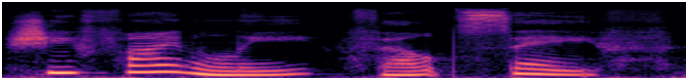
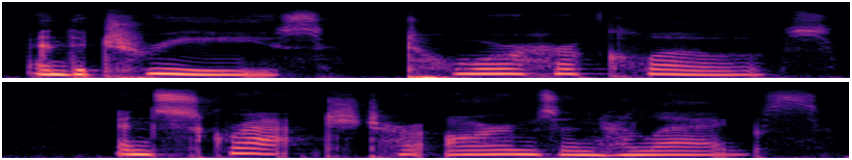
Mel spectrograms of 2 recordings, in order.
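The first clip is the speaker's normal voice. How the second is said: plain reading voice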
